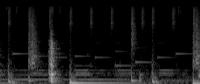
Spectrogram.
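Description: Tarot cards being shuffled by hand, a run of quick card clicks and taps, the strongest about half a second in. Soft background music with sustained notes plays under it.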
